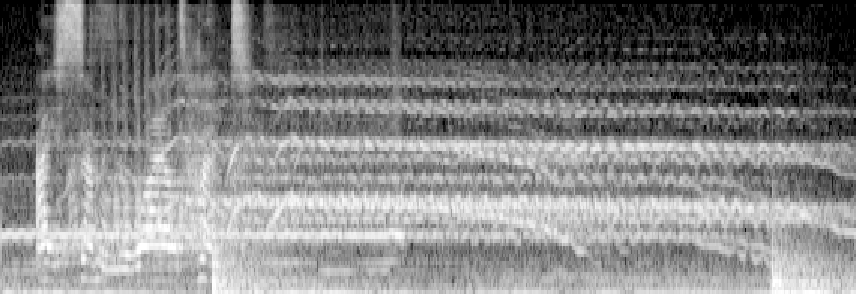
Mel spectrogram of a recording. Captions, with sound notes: I summon the Wild Hunt. (tribal screeching) (battle drums)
